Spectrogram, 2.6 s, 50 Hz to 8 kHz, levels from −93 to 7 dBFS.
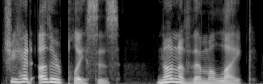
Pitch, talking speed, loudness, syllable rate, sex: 220 Hz, 180 wpm, -19 LUFS, 5.7 syllables/s, female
